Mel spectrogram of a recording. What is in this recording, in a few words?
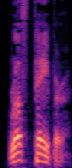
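"rough paper", American English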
